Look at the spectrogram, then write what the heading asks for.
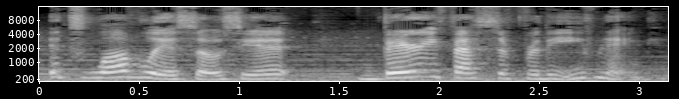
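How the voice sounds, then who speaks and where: A woman's voice: a little high, fairly quick, a bit bright, faint music behind, lightly acted. A woman playing an eager, forthright young female adventuring companion in an audio comedy, insistent and outspoken. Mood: cheerful, brisk.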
